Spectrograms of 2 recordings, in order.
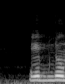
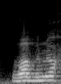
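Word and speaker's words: ابن: Ibnu Muhammadin fil Iraq wabnu Hamidin fil Hind. See the difference. At the beginning it is pronounced, whereas in the middle it is not pronounced.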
